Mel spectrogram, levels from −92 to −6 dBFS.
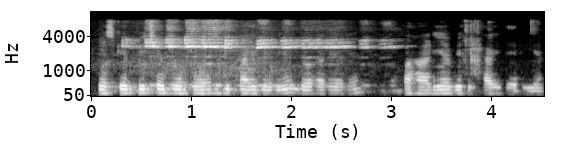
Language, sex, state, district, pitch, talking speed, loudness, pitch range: Hindi, male, Jharkhand, Sahebganj, 135 Hz, 265 wpm, -13 LUFS, 130-140 Hz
